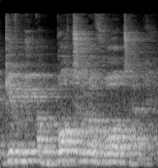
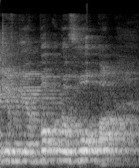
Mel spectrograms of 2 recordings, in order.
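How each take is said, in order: First: The t sounds in bottle and water are pronounced. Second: The t sounds are replaced by glottal stops. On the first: "they don't say" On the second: "they say ... they don't pro- produce the T"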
